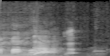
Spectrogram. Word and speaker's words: manga: n di tengah-tengah kata misalnya manga tulisannya manga tapi dibacanya mangga seperti kita ngomong buah mangga nah yang ketiga juga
